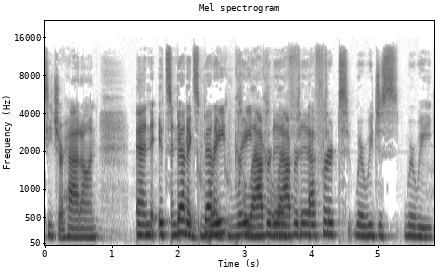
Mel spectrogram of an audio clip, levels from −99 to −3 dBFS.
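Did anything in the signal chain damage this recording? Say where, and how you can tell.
Yes. A doubled audio track runs from 1.90 s to 4.30 s, starting just after "hat on and it's". The speech is joined by a full-band second copy at about the same level, trailing by roughly 400 ms, with no decay or room colour to suggest a real echo. It cuts in and out abruptly at both edges. The likely cause is a second, slower capture or monitoring path being mixed back into the recording.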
